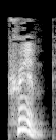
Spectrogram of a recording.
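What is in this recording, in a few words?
"primp", British English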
